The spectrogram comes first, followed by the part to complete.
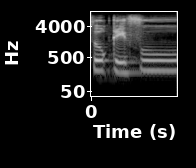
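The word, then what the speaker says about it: ثُقِفُوا: আলিফ টেনে পড়তে হয়, কিন্তু এখানে আমরা টানবো ৩ আলিফ, কারণ এখানে যে চিহ্নটি দেওয়া আছে এই চিহ্নটি থাকলে ৩ আলিফ টেনে পড়তে হয়। উচ্চারণ হবে সুকিফু।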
